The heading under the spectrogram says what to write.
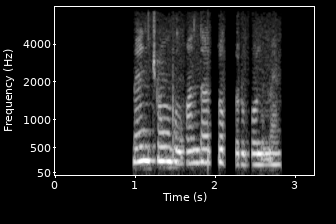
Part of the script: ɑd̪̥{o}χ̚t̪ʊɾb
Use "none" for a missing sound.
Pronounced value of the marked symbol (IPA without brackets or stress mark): o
